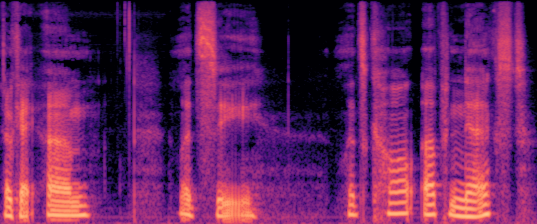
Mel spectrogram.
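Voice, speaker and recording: Guy hosting a poetry show, kinda hesitant and chatty, creaky voice, very dry recording. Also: on the high side, steady tone, drawn-out words, warm tone, no room sound. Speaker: host of online poetry show. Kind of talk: casual hosting and poem reading.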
